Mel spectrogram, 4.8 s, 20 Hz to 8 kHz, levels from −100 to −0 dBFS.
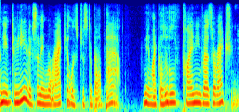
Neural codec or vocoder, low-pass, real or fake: codec, 24 kHz, 0.9 kbps, WavTokenizer, medium music audio release; 7.2 kHz; fake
